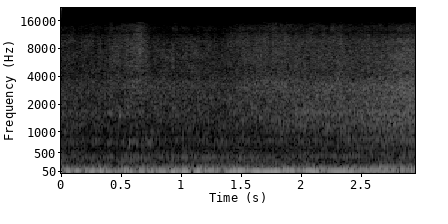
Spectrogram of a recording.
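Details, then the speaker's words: 2018 Hyundai Elantra engine running after CVVT and timing chain cover replacement: low steady rumble, no top-end rattle or stalling when turning right; oil pressure holds 15 psi below 1000 rpm instead of dropping to 5 psi. "so far we don't have any stalling issue or noise on the top end right"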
